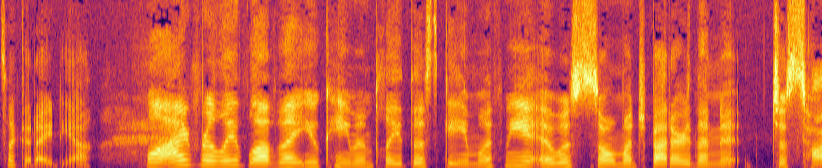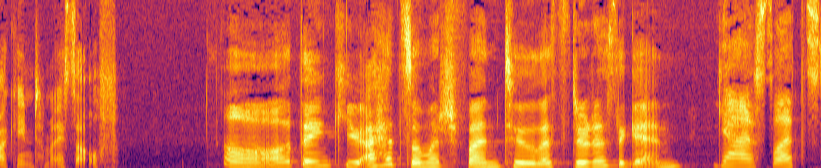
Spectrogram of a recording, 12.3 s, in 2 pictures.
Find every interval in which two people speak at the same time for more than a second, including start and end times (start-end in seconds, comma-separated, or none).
none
